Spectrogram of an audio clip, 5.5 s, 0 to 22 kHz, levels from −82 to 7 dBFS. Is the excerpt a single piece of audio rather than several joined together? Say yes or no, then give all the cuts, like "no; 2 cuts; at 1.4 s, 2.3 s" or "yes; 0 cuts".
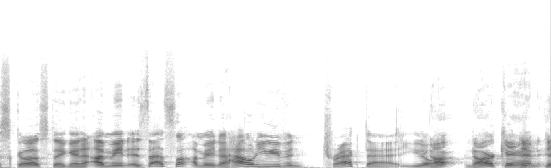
yes; 0 cuts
